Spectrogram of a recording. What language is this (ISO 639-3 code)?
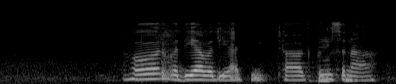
pan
